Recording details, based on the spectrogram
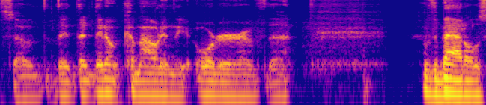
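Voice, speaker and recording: Somewhat breathy, a man with a very deep, low pitch talks at a moderate pace with fairly even intonation. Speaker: board wargame player. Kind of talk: casual tutorial. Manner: halting, many fillers.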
